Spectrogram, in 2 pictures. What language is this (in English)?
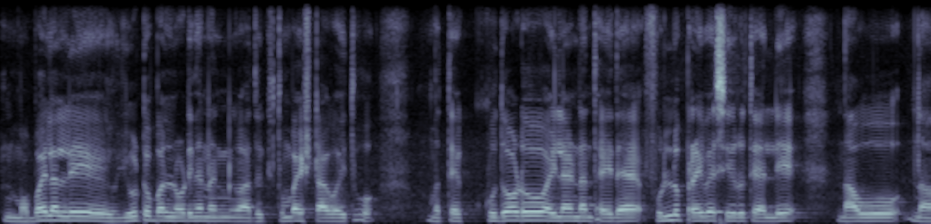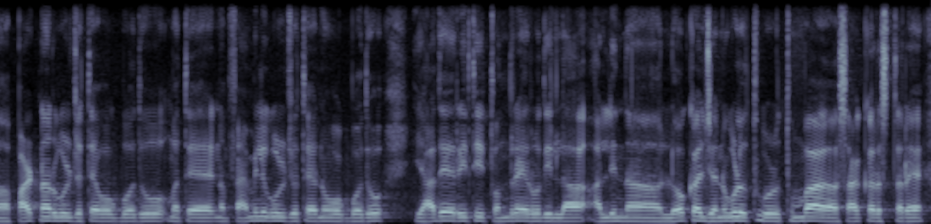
Kannada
